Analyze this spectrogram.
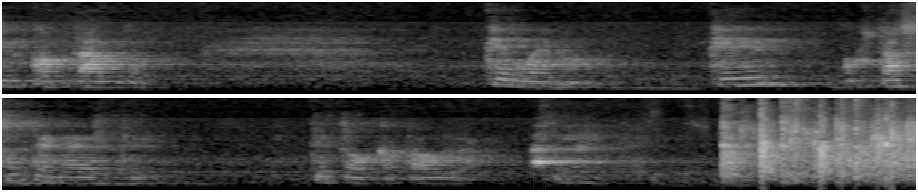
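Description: A woman speaks calmly through a microphone and loudspeakers in an echoing hall.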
